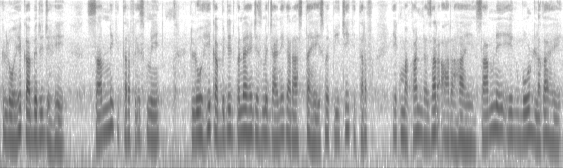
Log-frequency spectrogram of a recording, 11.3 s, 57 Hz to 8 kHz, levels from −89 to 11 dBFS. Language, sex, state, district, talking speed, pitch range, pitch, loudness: Hindi, male, Uttarakhand, Uttarkashi, 175 wpm, 135-150 Hz, 145 Hz, -33 LUFS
